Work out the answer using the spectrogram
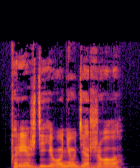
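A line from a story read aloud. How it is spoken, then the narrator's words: Amused snort. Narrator (Russian): хмыкнул Баксиан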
